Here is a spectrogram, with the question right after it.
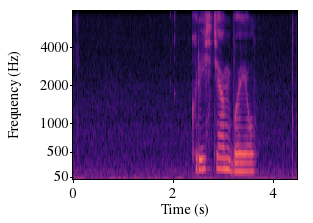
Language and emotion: Russian, neutral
